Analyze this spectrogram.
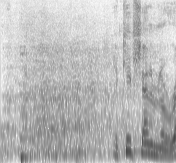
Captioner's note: laughter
